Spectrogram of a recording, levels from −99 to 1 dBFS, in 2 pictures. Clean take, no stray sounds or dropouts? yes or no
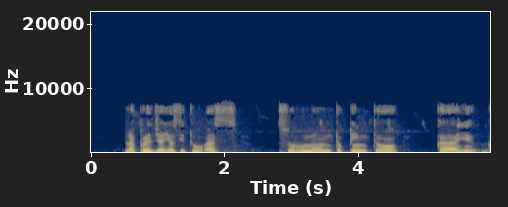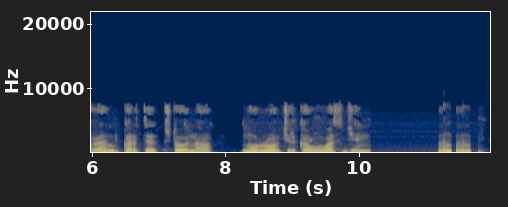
no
